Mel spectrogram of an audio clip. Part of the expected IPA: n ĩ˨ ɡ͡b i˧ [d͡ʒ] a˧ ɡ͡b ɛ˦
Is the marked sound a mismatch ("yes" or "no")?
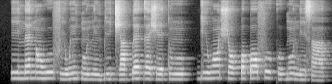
no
